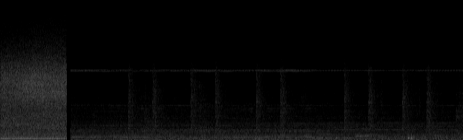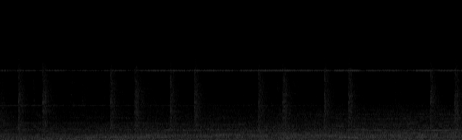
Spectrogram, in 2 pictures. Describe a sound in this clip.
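Industrial robot arms whir and hum steadily as they move.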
